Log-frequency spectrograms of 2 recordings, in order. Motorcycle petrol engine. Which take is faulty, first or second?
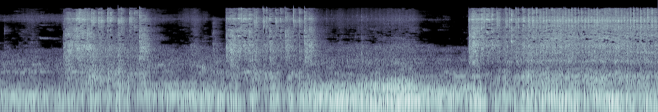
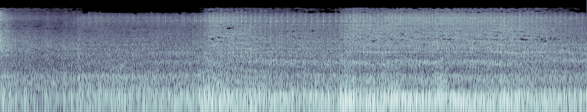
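first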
